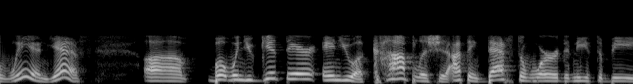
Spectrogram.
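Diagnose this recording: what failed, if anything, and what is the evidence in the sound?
No fault found in this recording.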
